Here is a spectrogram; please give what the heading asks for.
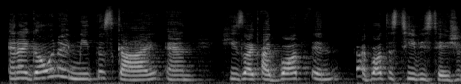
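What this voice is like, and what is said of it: New York accent. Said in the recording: “I have this New York accent”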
